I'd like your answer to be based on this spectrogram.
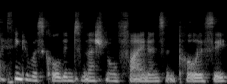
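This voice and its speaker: Against a quiet background, a woman speaks with a French accent. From France. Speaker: economic forecaster and author. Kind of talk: interview.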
